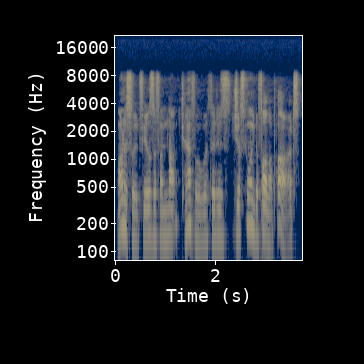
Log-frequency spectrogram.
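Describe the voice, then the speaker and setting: A man voicing a mild, scholarly old man in a tabletop game, explaining haltingly with small coughs. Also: fairly high pitch, dark tone, lightly acted. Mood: musing. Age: older. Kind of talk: tabletop role-play.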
